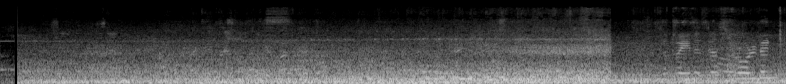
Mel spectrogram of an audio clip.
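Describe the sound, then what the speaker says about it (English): A Vistadome train rolls slowly into a station in Kashmir in winter, a loud continuous rumble and grinding of wheels near the platform, with a brief hiss near the end. "And there the train is rolling in pretty slow."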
